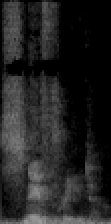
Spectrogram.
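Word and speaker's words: Snöfrid: past September was his choral Masterpiece and poem pronounced sniff freed opus 29.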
